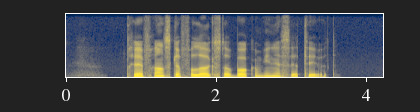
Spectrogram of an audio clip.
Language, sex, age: Swedish, male, 18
